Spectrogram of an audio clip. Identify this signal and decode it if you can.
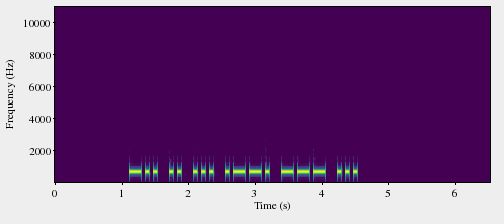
Morse code, heard as a keyed tone, about 20 wpm, 700 Hz. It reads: DISPOS
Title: Build A Word - 3 Letters At A Time - 8-Letter Words - 20wpm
